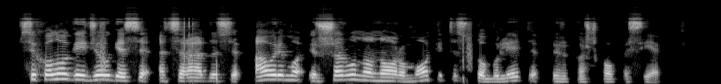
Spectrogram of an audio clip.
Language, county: Lithuanian, Alytus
